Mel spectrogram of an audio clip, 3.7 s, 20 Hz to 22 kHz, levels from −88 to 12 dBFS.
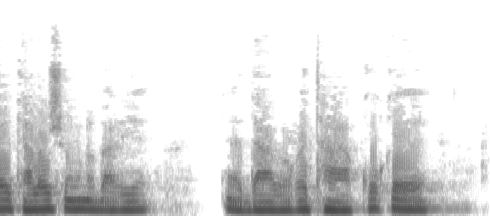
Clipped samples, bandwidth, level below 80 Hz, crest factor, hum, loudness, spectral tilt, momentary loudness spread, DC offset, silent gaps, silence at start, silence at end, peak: under 0.1%; 7.4 kHz; -54 dBFS; 10 dB; none; -26 LUFS; -8.5 dB/octave; 8 LU; under 0.1%; none; 0 s; 0.35 s; -16 dBFS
